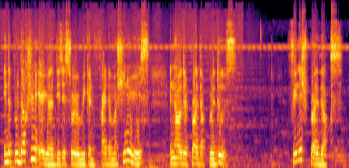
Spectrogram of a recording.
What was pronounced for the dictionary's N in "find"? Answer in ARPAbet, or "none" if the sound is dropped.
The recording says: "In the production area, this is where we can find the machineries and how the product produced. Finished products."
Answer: none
